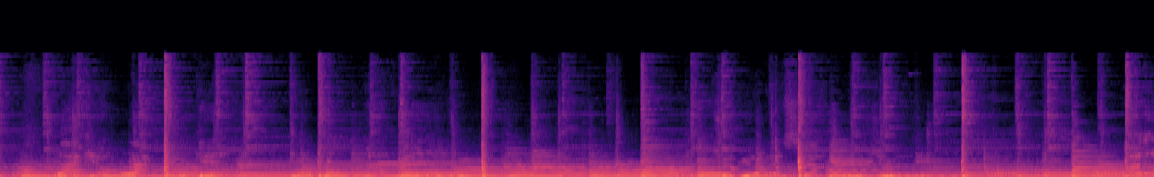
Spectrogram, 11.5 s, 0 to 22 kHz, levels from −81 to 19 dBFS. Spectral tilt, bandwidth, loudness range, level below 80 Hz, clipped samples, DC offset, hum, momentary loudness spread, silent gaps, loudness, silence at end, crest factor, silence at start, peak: -6.5 dB/octave; 15.5 kHz; 2 LU; -62 dBFS; under 0.1%; under 0.1%; none; 5 LU; none; -19 LUFS; 0 s; 18 dB; 0 s; 0 dBFS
